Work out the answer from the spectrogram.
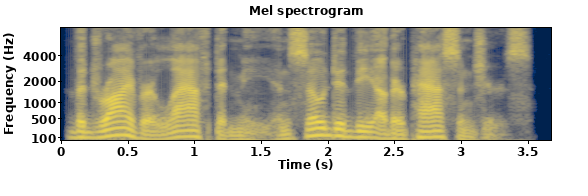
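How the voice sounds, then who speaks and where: A deep-voiced man narrates a children's story for learners. He reads in a slow, measured way, with lively swings of intonation. The sound is dry and close. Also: vocal fry, slightly rough, no room sound.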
